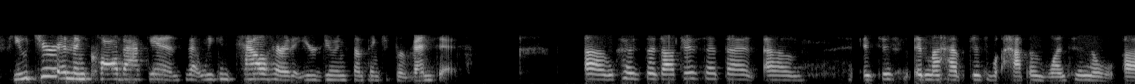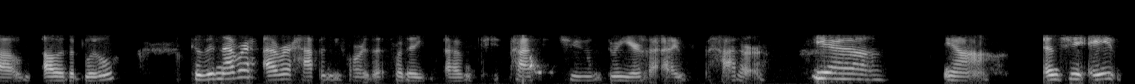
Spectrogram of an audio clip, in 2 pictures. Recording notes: open up the lines for listeners to call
